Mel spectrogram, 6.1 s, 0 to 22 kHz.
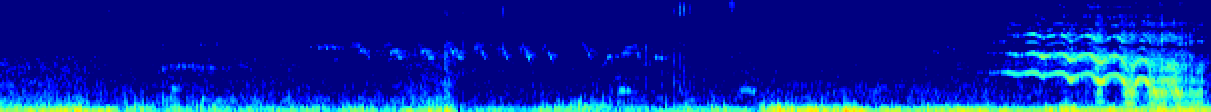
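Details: Friesian horses at a stable housing 25 of them, around feeding time with pellets as a reward: a wavering, tremolo whinny rises in the final second, over low rumbling stable noise and faint hoof and handling sounds.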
